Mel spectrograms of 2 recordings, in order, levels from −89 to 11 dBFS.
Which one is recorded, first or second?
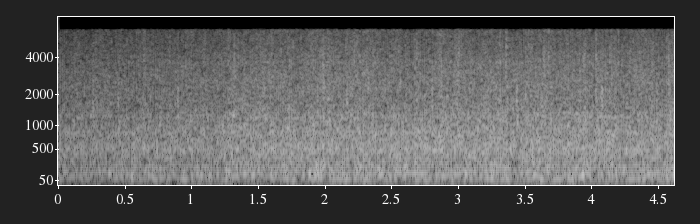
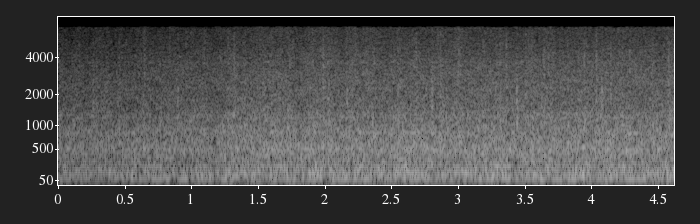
second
